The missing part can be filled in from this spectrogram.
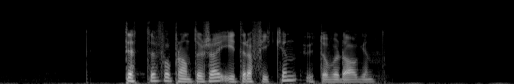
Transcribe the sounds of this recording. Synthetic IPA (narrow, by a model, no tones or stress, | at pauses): d̪̥ɛt̪ʰːəfɔpʰlɑnt̪əʂæɪʔiːt̪ʰɾʔɑfɪkʰənʉ̰ːt̪oːʋəɖɑːɡən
